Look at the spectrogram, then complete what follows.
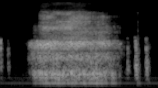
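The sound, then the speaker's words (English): A single harsh, raspy cough lasting about a second, followed by a few short, softer breathy bursts. No one speaks. “Sorry about that cough.”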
